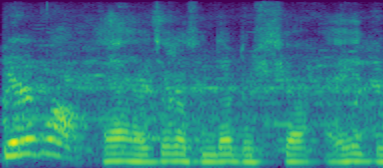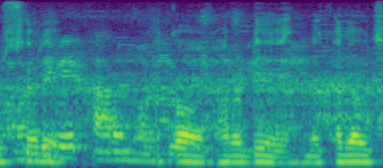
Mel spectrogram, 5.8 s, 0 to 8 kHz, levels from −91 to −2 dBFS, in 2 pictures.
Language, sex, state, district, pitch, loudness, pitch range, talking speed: Odia, male, Odisha, Khordha, 125 Hz, -20 LUFS, 120-130 Hz, 115 wpm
